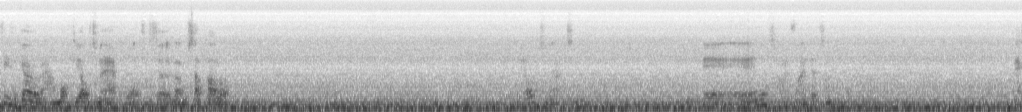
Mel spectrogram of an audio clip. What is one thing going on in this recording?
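Aircraft engines drone steadily in the background.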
